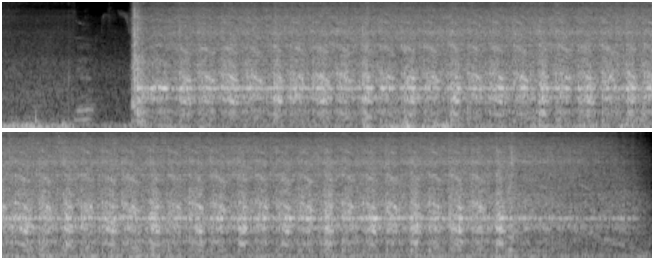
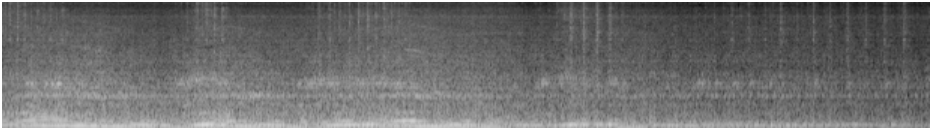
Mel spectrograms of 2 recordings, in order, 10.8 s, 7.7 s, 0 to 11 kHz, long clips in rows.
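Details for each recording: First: Volvo 240 on its first start after an engine replacement, carbureted, no coolant in yet: fast light tapping about three a second over the idle, which sounded unhealthy though the oil was full and clean; detonation ping from incorrect ignition timing. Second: Volvo 240 after engine swap, new spark plugs and distributor adjustment: engine catches, revs briefly, then settles to a smooth, even idle; the earlier pinging was detonation and is now gone, running normally.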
